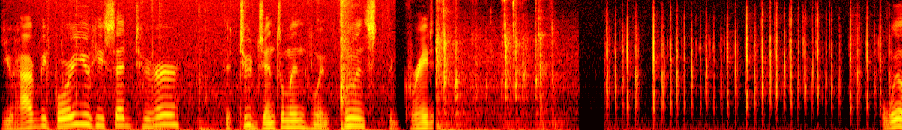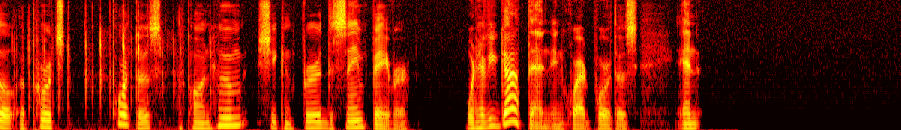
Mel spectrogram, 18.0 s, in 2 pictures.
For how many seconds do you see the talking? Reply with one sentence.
The talking can be heard for 12 seconds in total.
